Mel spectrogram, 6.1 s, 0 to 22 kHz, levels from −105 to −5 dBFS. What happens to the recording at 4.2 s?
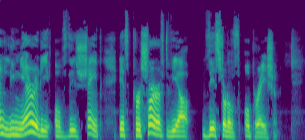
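Nothing goes wrong at 4.2 s; the audio plays through that moment intact, with no dropout, click or distortion.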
